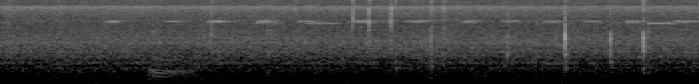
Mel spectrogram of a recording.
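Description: Steady hiss from a portable gas stove burner under a wok of coconut-milk eggplant curry at a simmer, with a few sharp clicks of a plastic ladle against the wok in the second half. A cricket chirps in a quick, regular high pulse over it.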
